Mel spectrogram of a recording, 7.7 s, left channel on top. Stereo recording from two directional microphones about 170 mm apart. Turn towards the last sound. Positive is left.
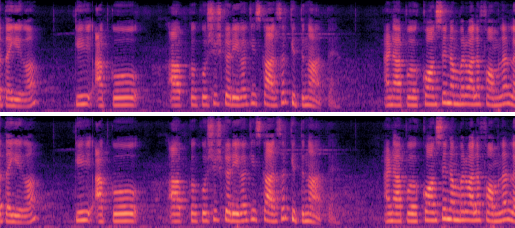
turn(degrees=15)  # may be behind; listen again after turning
